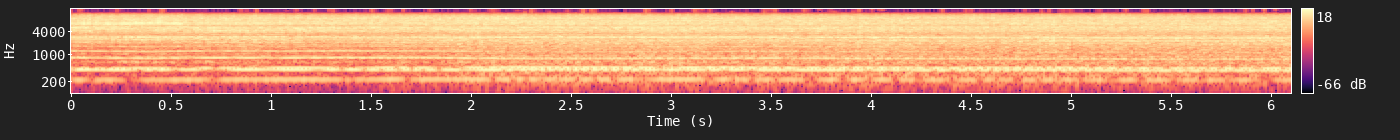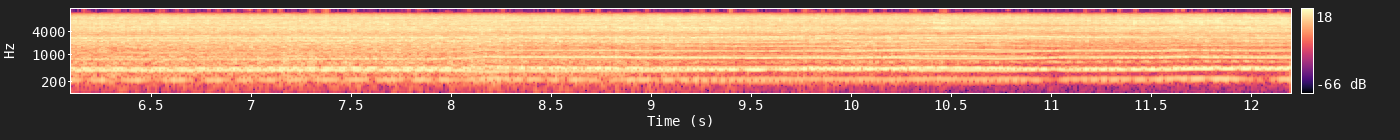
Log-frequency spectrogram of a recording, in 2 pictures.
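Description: The motors of a small drone whine steadily at high pitch as it flies low, with the pitch shifting now and then.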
